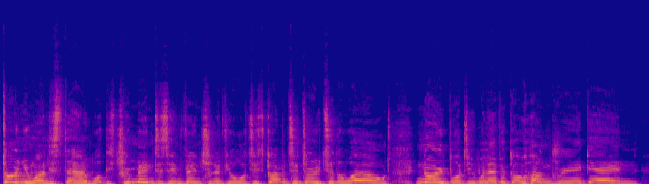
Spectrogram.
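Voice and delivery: high-pitched, fervent proclamation; worked-up excitement. A narrator's reading. Father telling George it will feed the world, worked up. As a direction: get carried away by your own vision. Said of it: "working himself up so much".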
